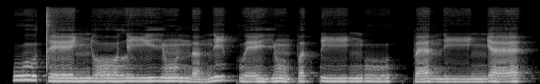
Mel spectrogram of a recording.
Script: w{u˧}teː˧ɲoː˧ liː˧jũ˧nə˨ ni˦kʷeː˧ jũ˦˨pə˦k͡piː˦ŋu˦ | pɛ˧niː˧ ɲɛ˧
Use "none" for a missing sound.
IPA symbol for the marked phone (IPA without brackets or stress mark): u˦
